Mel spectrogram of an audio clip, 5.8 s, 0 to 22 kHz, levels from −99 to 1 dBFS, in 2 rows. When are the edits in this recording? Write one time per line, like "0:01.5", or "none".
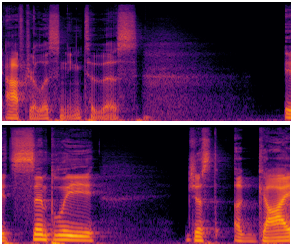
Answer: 0:02.7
